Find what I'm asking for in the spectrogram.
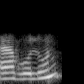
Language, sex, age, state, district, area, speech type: Bengali, female, 45-60, West Bengal, Jalpaiguri, rural, conversation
